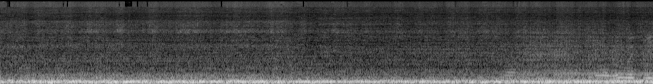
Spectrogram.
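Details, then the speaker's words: Noisy furnace motor running with loud steady low rumble and no clean hum; worn motor bearing plus brush problem, whole motor to be replaced. "see you can hear this is the bearing is no good too so it's two problem this a problem and this is problem so I'm going to change the whole thing"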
